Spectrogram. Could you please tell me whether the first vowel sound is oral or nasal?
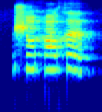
nasal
